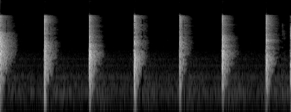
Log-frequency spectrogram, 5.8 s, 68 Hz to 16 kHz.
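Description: Single hand claps in a steady quarter-note rhythm, about one sharp, crisp clap every 0.9 seconds, close and alone with short decays and silence between them, eight in all.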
